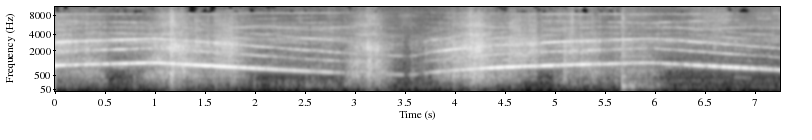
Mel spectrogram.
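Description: Toy fire truck's electronic siren sound effect, a slow wail that rises and falls twice, with a few light clicks over it.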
